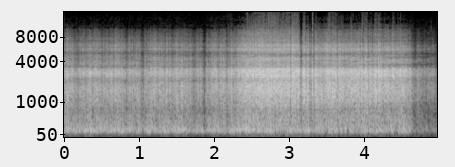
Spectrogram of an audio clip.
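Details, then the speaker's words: Mid-1960s General Electric AM/FM vacuum tube table radio with loud hissing, crackling, popping thunderstorm-like static. Likely silver mica disease: capacitors inside the IF transformer cans arcing. "well some of you might recognize that thunderstorm type sound well that's probably silver mica disease where the capacitors inside these cans go bad and kind of arc"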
